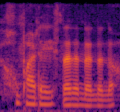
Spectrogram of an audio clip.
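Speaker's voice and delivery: normal talking voice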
